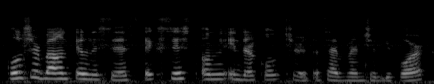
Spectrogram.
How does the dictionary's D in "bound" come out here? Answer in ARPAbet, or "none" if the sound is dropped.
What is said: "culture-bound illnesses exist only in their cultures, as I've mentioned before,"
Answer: D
